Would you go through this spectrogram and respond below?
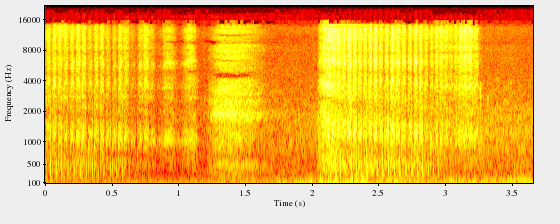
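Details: Agonal gurgling respirations, a sign of opioid overdose calling for naloxone.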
